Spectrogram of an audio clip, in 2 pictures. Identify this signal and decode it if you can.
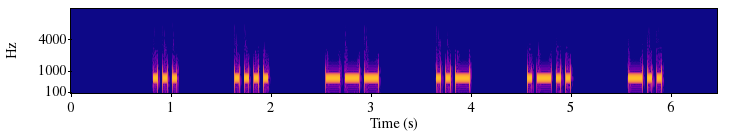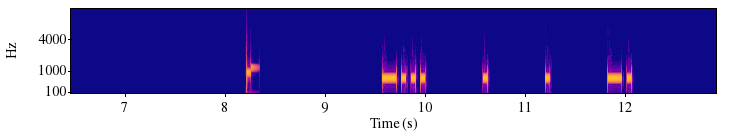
Morse code, heard as a keyed tone, about 25 wpm, spaced as for 12 wpm, 700 Hz. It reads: SHOULD BEEN
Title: 4x Character Spacing - Top 300 Words - 25wpm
